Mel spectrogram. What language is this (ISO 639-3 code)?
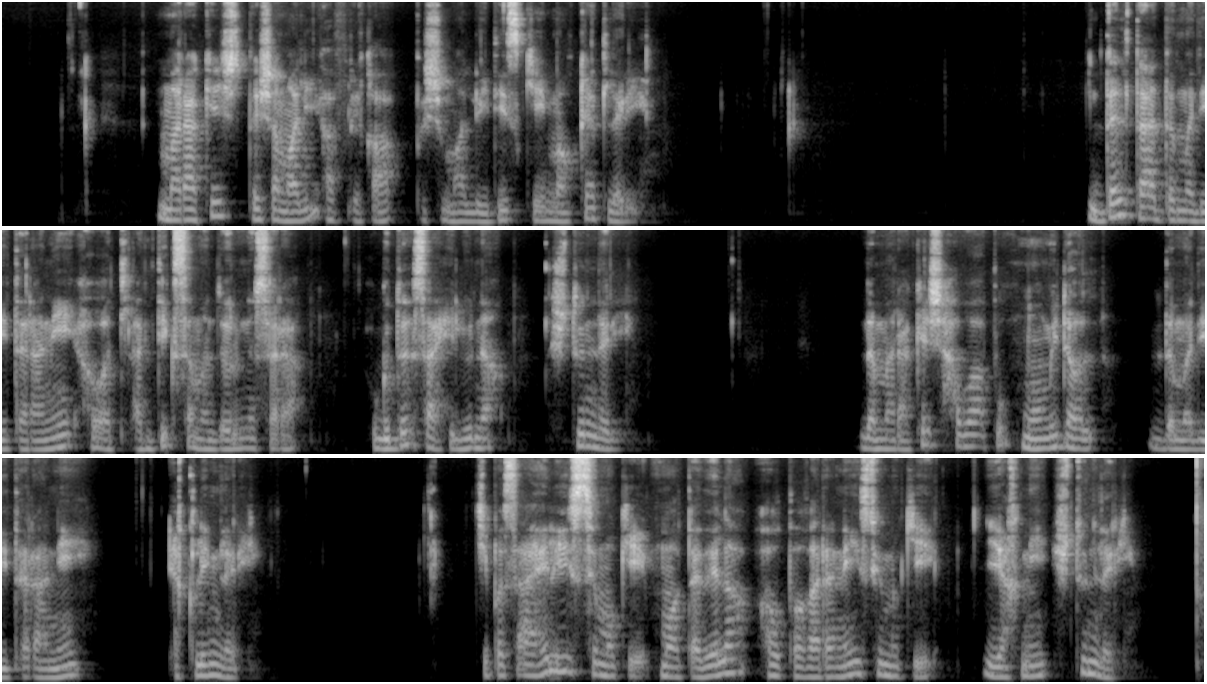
pus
